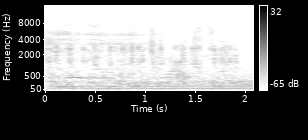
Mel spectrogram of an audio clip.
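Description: Very faint computer keyboard typing: a run of soft key clicks, barely above room tone.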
